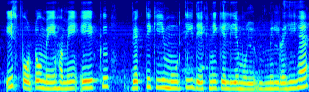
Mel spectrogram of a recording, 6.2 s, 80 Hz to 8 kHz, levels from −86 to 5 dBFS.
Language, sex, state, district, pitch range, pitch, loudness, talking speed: Hindi, female, Uttar Pradesh, Deoria, 200-235 Hz, 210 Hz, -28 LUFS, 145 wpm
